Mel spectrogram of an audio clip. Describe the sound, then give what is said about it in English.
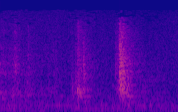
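A lock being turned and a door opening: a few faint clicks and rattles, the last one the loudest, set against a low, quiet background. “This lock doesn't want to work. Well, try turning it the other way.”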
